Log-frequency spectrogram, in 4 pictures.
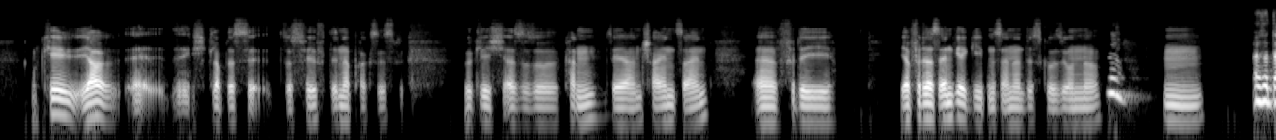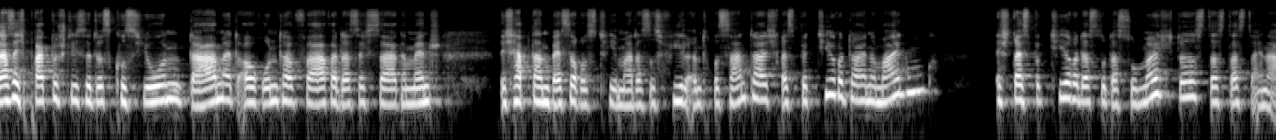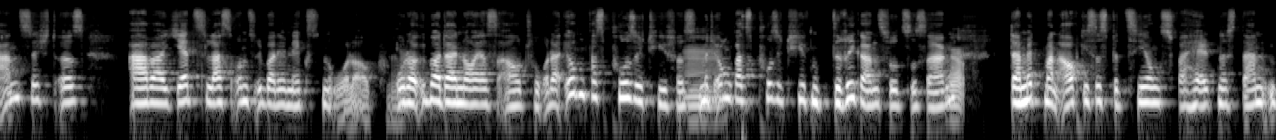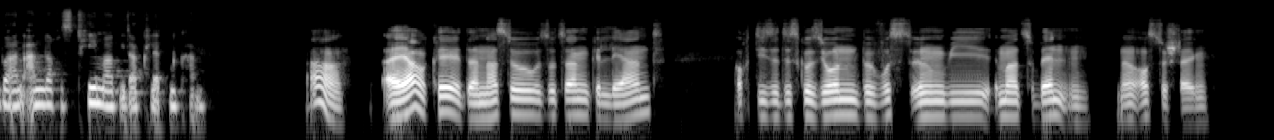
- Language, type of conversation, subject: German, podcast, Wie bleibst du ruhig, wenn Diskussionen hitzig werden?
- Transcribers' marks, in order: none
